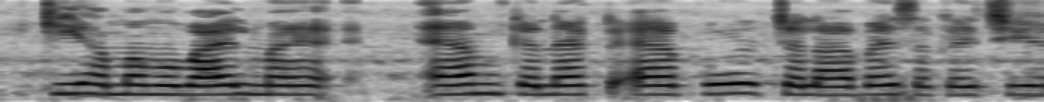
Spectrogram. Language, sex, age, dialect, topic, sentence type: Maithili, female, 18-24, Angika, banking, question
